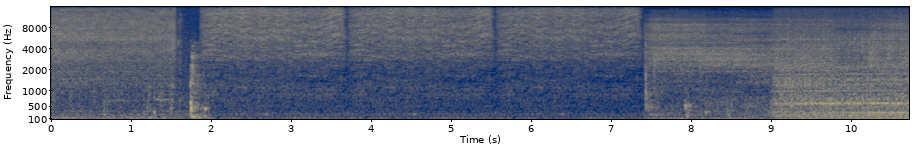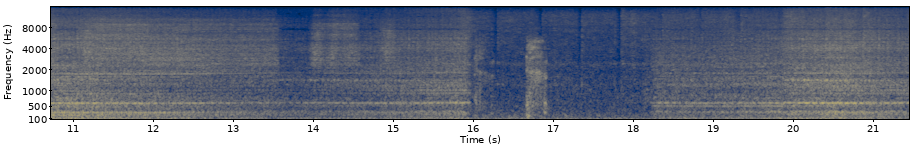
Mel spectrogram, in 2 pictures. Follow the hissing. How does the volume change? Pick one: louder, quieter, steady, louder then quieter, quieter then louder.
quieter.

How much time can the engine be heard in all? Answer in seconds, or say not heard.
10 s.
